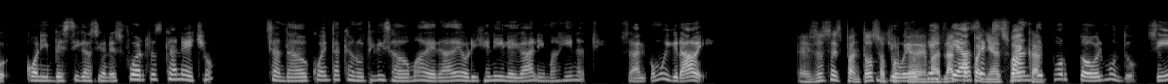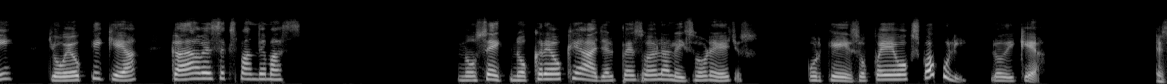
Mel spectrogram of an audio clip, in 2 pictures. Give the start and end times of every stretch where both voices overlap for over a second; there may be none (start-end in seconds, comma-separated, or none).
8.7-10.5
